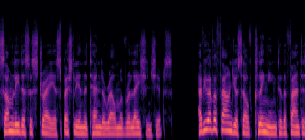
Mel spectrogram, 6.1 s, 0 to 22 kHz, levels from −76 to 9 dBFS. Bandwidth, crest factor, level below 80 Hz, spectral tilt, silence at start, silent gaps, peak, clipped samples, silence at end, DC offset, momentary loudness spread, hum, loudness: 12.5 kHz; 16 dB; -68 dBFS; -7 dB/octave; 0 s; none; -8 dBFS; under 0.1%; 0 s; under 0.1%; 11 LU; none; -24 LUFS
